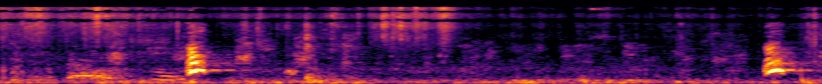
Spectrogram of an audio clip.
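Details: Jindo dogs on a December winter Saturday morning: two short, sharp barks about four seconds apart, the rest quiet with a man talking in Korean between them.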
